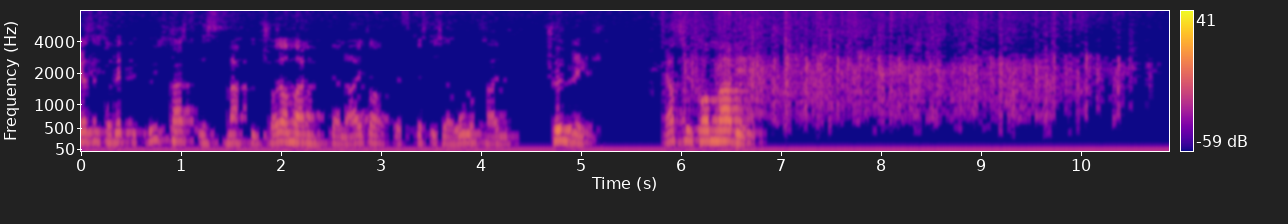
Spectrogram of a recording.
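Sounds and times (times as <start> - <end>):
speech: 0.0 - 7.0
audience applause: 5.8 - 10.8.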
